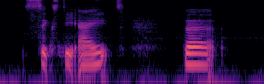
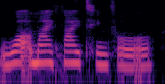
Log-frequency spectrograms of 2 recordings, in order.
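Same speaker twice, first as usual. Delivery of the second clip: ordinary talk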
